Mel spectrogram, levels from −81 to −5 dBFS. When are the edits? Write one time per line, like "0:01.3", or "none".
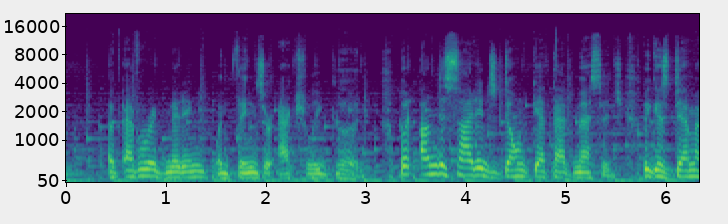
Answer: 0:03.1

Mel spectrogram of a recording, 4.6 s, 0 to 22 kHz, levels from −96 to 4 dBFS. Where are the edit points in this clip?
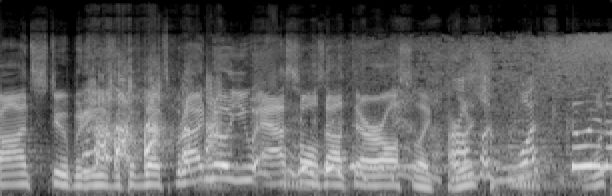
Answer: none

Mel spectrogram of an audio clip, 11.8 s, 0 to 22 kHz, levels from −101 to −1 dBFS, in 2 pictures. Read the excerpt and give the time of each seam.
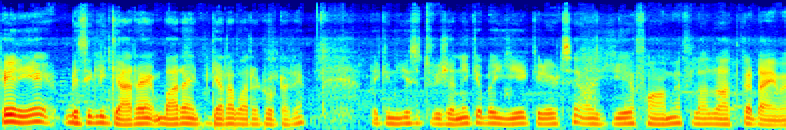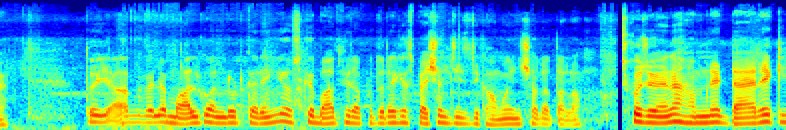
none

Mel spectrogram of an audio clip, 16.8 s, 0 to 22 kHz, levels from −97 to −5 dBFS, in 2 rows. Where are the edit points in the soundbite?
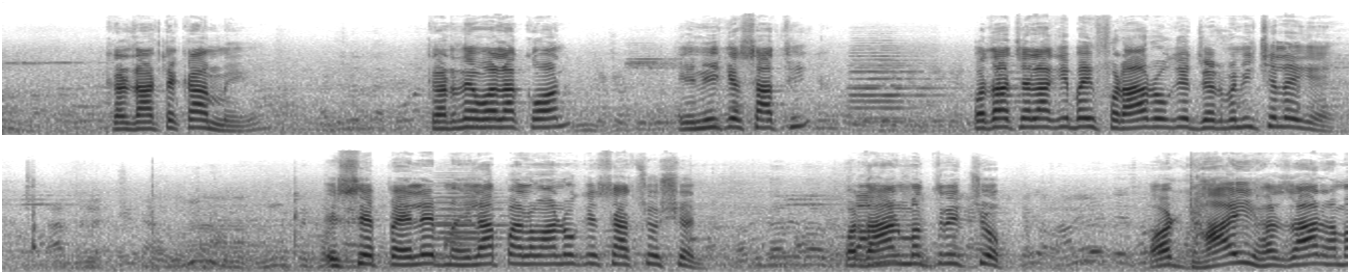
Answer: none

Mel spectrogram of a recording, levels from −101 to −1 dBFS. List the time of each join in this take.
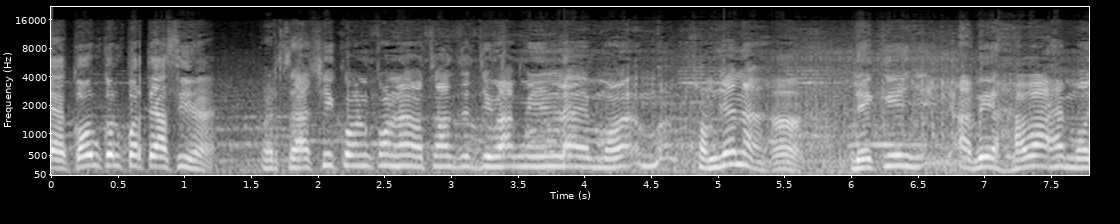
none

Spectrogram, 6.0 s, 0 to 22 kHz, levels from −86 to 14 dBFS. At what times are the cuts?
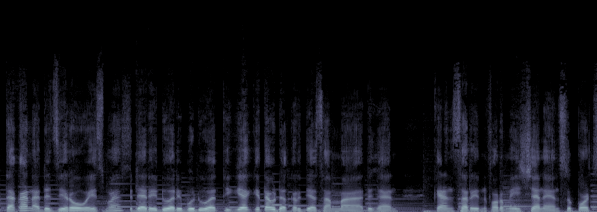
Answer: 0:01.3

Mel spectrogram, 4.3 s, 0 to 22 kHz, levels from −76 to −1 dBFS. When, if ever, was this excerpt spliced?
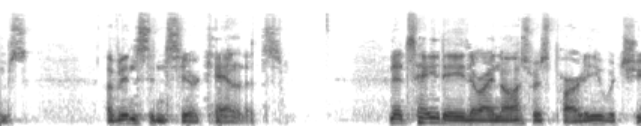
0:02.6

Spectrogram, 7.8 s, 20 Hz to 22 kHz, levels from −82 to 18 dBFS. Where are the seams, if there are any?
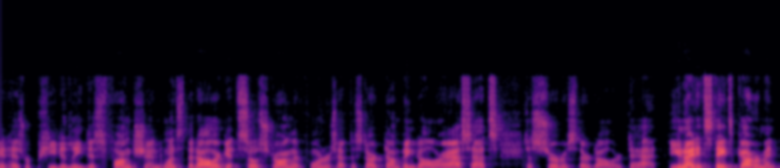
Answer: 0:01.6
0:05.3
0:06.6

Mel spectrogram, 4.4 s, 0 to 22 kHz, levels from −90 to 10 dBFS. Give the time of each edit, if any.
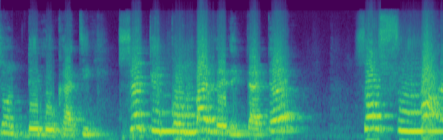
0:01.1

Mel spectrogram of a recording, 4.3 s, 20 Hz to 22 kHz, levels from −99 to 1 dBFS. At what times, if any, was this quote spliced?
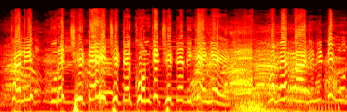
0:03.1

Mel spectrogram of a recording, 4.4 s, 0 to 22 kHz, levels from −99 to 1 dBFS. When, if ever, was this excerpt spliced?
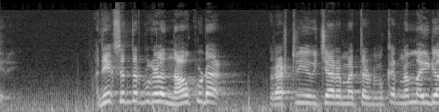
none

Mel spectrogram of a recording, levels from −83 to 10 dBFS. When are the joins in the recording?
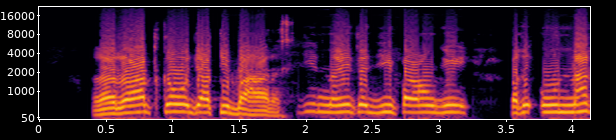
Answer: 0:02.1

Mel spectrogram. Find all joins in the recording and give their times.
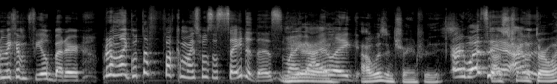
none

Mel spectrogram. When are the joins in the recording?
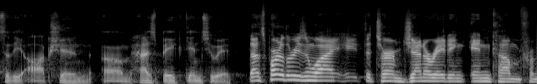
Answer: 0:02.4

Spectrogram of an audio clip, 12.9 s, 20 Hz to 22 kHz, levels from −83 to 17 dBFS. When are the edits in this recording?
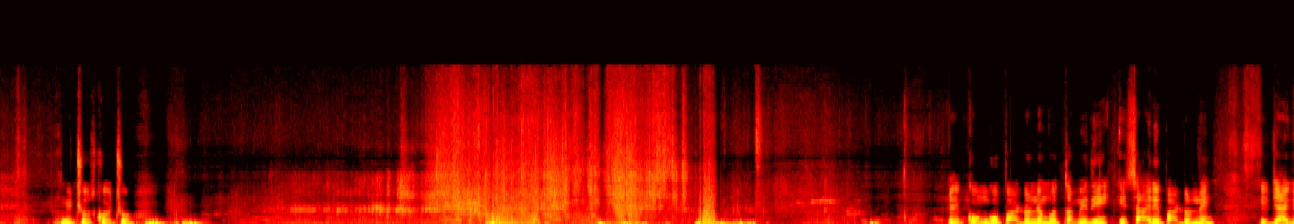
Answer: none

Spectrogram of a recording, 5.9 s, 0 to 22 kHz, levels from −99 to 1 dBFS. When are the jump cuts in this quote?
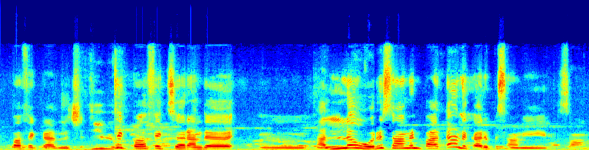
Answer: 0:01.1

